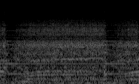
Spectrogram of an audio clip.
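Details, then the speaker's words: Arduino-controlled robot DC motors driven via 7404 hex inverter, PWM speed ramping up: thin high-pitched controller whine over faint hiss at low duty cycle until each motor gets enough duty cycle to turn. "you can hear the the motor controller is whining as they're bringing up the speed until eventually they get enough duty cycle let the motor will turn"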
